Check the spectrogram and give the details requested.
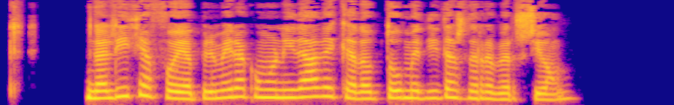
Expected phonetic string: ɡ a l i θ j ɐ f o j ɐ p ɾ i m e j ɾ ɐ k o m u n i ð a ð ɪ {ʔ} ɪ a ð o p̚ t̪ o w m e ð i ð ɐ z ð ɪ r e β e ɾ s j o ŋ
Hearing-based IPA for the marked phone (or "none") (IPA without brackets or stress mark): k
